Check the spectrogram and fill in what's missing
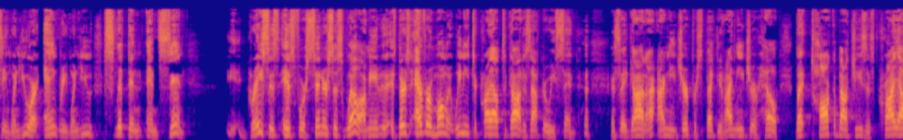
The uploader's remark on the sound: In this Easter Sunday service. Recorded from South Gate Fellowship in Duncanville, TX.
